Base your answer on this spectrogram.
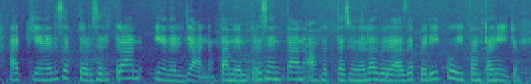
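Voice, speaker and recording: At a fairly quick pace, a woman talks with ordinary pitch variation over light background noise. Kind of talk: interview answer. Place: garden. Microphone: handheld.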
